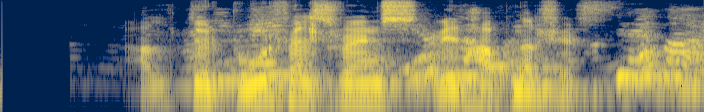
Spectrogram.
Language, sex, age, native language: Icelandic, male, 30-39, Icelandic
